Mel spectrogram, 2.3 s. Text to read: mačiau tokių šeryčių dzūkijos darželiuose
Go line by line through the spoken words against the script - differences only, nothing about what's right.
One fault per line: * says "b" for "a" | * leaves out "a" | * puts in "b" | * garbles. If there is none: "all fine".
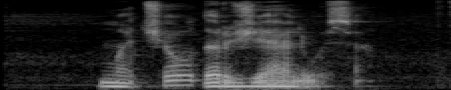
* leaves out "tokių šeryčių dzūkijos"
